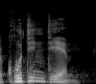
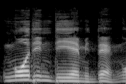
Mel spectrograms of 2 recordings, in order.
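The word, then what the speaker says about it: Ngô Đình Diệm: 그래서 이 사람도 그 응우엔 왕조의 후손인데 그 원래 현지 발음은 응어딘 디엠인데 응어딘 디엠. 그래서 응어라는 발음이 없으니까 그냥 고라고 쓴 거예요. 그러니까 그런 식으로 그 베트남 이름 중에 좀 표기가 좀 애매한 것들이 맞아요.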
